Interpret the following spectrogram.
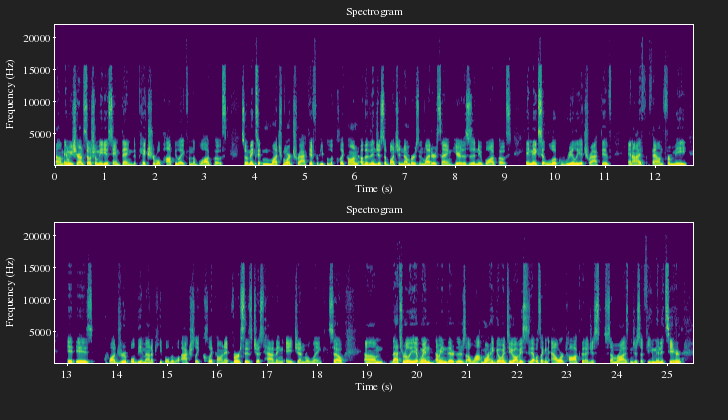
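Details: Adult male speaker; normal speech.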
